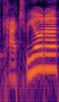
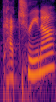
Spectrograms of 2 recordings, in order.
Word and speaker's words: Catriona: ways of pronouncing it there's the American way traditional American way that is catriona and then there's the more UK Irish way of Katrina we're going to continue saying katriona just because that is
